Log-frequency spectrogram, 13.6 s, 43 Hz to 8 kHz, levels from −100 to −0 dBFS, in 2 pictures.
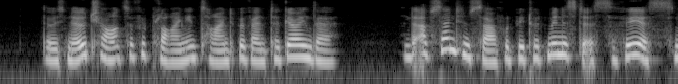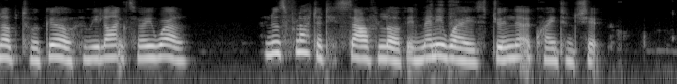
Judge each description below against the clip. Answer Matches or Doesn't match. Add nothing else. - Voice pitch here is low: Doesn't match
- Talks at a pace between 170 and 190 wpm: Doesn't match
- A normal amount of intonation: Matches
